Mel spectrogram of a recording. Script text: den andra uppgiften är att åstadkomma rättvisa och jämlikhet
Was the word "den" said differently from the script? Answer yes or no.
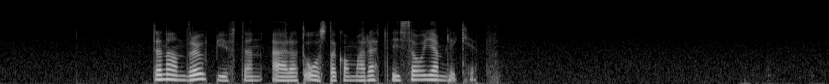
no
